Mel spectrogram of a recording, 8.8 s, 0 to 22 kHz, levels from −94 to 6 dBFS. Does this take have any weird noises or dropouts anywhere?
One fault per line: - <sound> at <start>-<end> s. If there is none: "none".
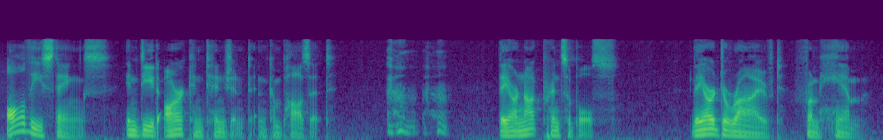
- cough at 3.9-4.5 s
